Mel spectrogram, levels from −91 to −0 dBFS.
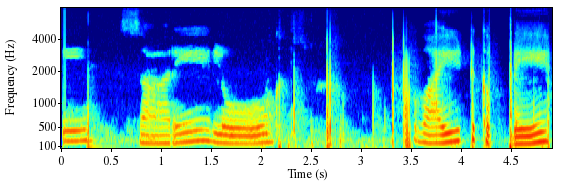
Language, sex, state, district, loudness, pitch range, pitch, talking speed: Hindi, female, Punjab, Fazilka, -20 LUFS, 170-210 Hz, 180 Hz, 60 wpm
